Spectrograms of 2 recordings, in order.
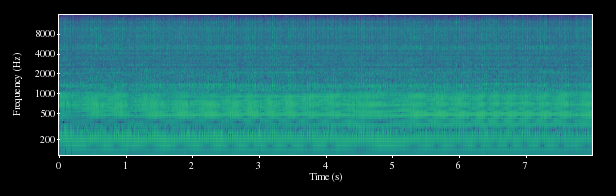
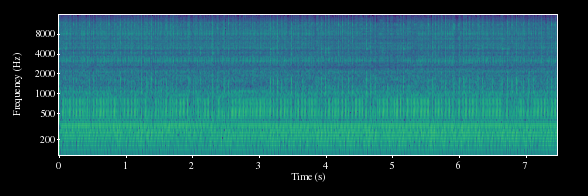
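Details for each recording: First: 1983 Echo PB400E two-stroke blower, carburetor never adjusted, fuel filter likely original, warmed up then full throttle: screaming flat out, pitch sags twice and claws back; bogging and surging, owner suspects one of two causes. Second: 1983 Echo PB400E two-cycle blower, warmed up and throttled up outdoors after a new fuel line and fuel filter, exhaust-port decarbonizing and air filter cleaning: steady high-pitched buzz at full throttle, no bogging or surging; normal high-rev running.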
